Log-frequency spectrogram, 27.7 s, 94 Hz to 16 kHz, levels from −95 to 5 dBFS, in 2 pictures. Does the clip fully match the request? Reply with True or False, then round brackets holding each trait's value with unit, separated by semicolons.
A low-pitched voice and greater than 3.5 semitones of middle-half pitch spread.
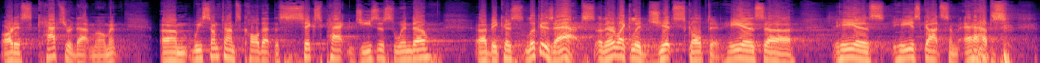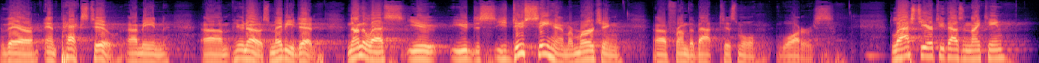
True (125 Hz; 5.0 semitones)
